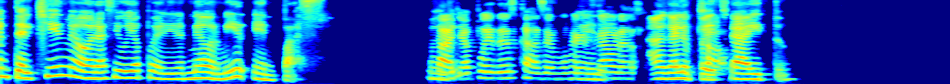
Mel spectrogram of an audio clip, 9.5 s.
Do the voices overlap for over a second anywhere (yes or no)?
no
